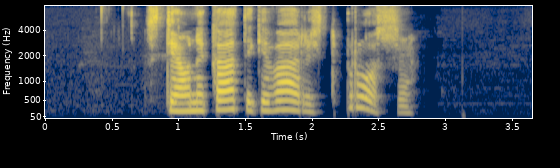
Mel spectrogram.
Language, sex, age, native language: Icelandic, female, 50-59, Icelandic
